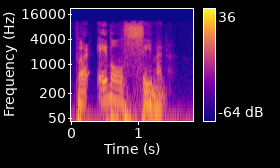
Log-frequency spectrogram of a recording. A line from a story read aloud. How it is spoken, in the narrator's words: Kidd cried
